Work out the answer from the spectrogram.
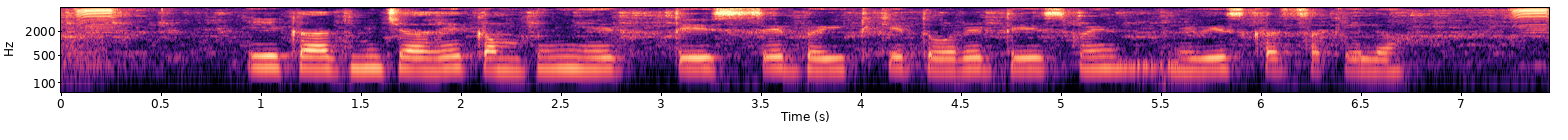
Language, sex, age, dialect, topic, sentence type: Bhojpuri, female, 25-30, Western, banking, statement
